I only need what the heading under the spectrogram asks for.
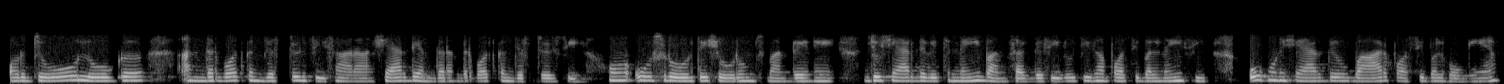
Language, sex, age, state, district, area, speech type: Punjabi, female, 45-60, Punjab, Fazilka, rural, conversation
